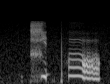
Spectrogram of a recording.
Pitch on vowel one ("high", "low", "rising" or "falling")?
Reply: high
